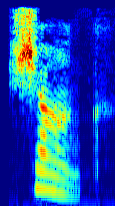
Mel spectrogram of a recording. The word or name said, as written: shonk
